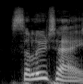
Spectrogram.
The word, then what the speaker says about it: Salut: Is it just Oh, she's she's written it out phonetically for me. Salut. Salut.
